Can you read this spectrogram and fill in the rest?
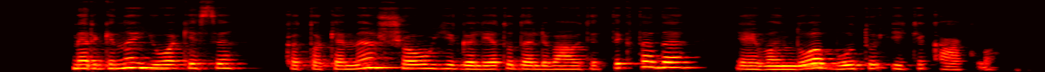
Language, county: Lithuanian, Vilnius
